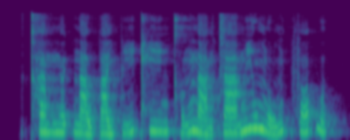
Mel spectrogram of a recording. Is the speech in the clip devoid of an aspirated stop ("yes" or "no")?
no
